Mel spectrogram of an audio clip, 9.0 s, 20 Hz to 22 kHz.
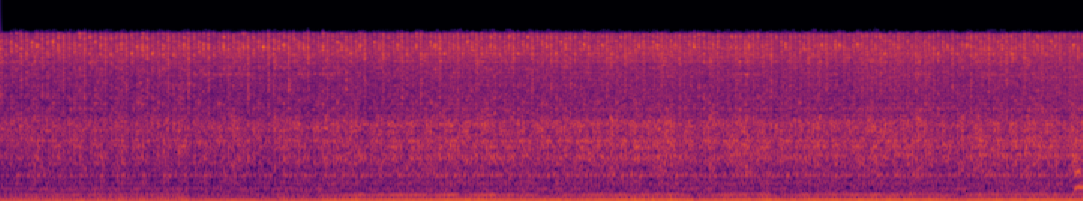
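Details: Mk3 Ford Cortina Estate carburetted engine at steady idle before the loose exhaust manifold nuts were tightened. A fast, light tapping keeps time with the engine, typical of an exhaust manifold leak.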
